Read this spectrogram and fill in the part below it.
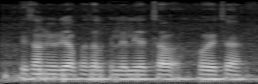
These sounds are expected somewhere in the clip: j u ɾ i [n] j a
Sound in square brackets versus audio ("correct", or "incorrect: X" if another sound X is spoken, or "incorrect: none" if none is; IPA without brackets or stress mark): incorrect: none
